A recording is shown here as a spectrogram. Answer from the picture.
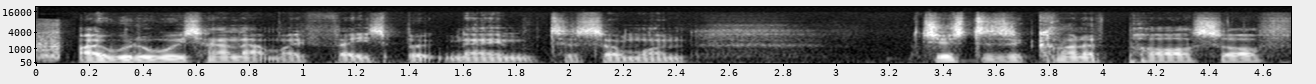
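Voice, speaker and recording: A man with a West Midlands accent talks at a fairly quick pace. His pitch is fairly low and his intonation fairly even. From England, Worcestershire. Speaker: actor. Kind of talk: casual interview chat.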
